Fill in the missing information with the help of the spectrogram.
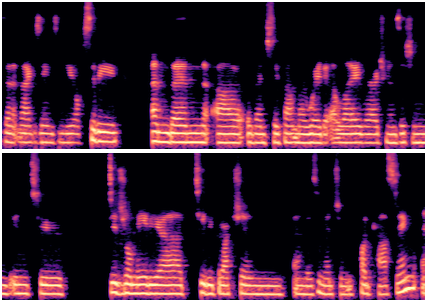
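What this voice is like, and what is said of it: Slight Australian accent. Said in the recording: “Originally from Australia, I've still got the trace of an accent.”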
